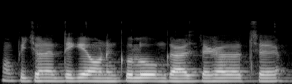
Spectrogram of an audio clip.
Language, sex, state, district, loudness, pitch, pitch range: Bengali, male, Tripura, West Tripura, -15 LUFS, 155 Hz, 150-155 Hz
